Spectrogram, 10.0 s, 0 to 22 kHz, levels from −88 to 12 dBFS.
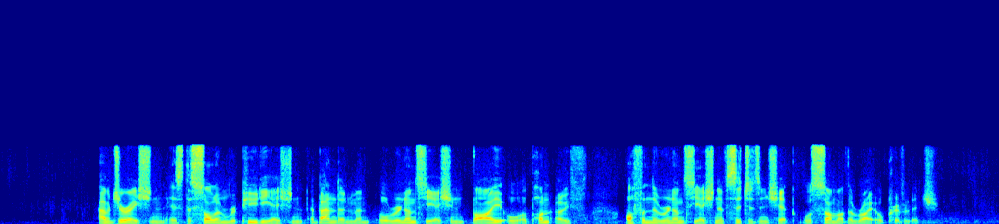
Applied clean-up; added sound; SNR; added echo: neural separator model SepFormer DNS4.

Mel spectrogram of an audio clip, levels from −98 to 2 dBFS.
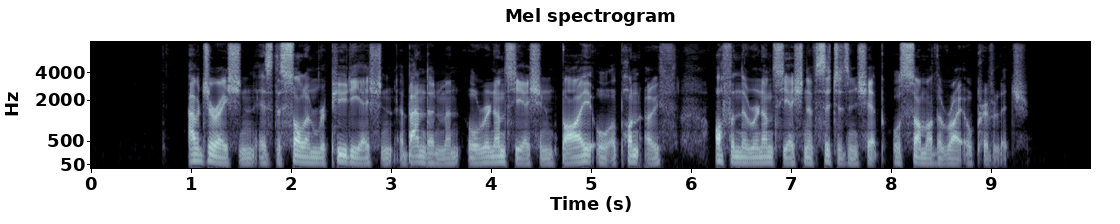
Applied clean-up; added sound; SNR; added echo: none; none; none; none.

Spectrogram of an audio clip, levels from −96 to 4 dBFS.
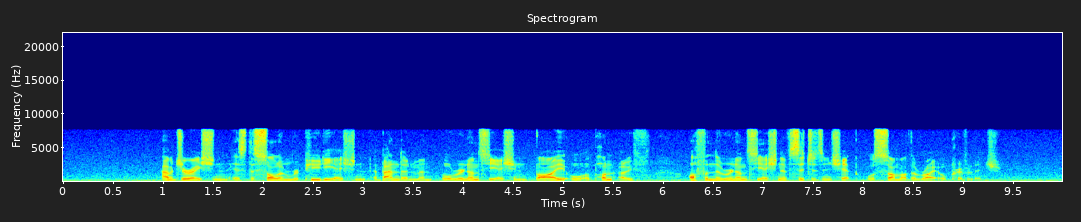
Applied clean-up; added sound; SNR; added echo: none; Water; 17 dB; none.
